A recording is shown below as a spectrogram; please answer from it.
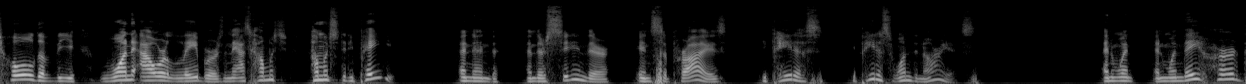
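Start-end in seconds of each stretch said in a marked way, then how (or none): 2.5-3.9 eager workers asking. Acted. 7.6-9.8 surprised hushed reply. Acted.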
